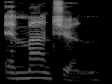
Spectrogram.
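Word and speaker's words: Imagen: It's pronounced imagine.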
